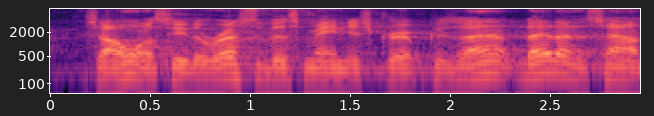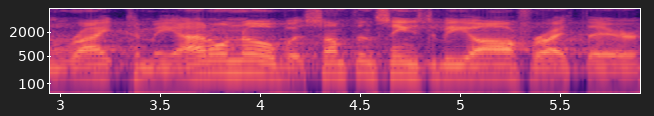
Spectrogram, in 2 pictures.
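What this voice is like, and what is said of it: Put-on Oklahoma accent. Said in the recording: “That's my Oklahoma accent.”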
